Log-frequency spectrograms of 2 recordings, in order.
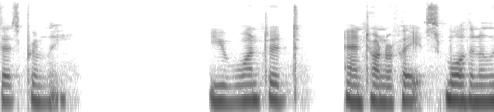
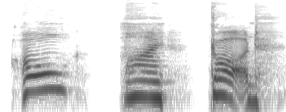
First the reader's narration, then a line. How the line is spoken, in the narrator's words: Anton groans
